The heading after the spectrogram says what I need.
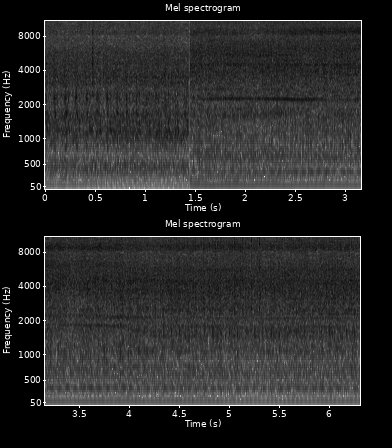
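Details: Subaru Impreza RS after a rallycross: engine cranks, catches, then idles with hollow, steady deep bottom-end knock in time with revs, likely rod knock.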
